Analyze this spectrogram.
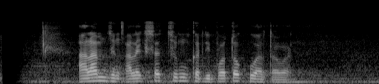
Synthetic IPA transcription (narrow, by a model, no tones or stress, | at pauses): ʔalamd͡ʒɨŋʔalɛksat͡ʃʊŋkɨrdipɔt̪ɔkəwart̪awan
